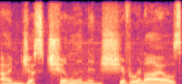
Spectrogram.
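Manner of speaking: usual speaking voice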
